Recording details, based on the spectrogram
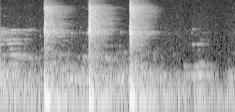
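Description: Three quick percussion taps over the right upper chest, each with a short hollow ringing tail: a normal resonant note over lung.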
